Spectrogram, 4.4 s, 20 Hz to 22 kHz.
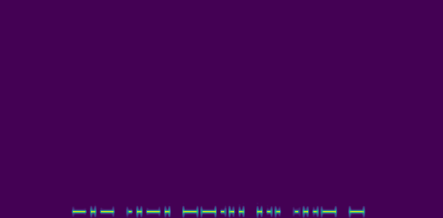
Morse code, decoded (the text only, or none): KF7SVT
